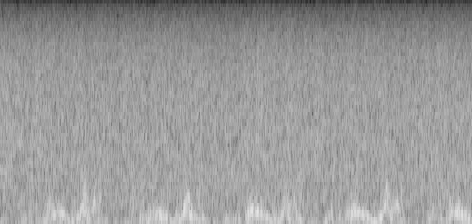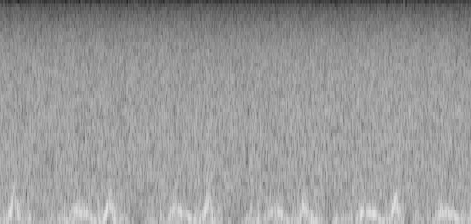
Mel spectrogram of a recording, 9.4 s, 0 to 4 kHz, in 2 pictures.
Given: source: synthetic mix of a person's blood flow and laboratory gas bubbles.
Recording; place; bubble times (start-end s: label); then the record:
Doppler ultrasound of blood flow; precordium
no bubbles
From the record:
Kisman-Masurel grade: 000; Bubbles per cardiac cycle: 0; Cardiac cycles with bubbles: 0%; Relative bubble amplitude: no bubbles discernible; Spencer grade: 0 (complete lack of bubble signals)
